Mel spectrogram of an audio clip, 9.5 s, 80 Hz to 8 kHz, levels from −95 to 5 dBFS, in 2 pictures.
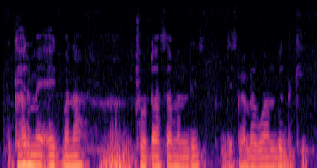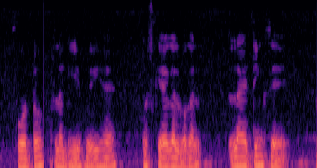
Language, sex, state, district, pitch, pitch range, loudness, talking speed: Hindi, male, Uttar Pradesh, Hamirpur, 115 Hz, 110-130 Hz, -28 LUFS, 130 wpm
